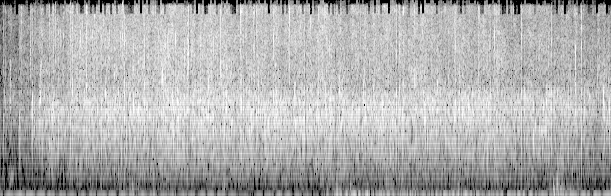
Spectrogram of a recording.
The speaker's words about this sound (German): Cool, dann herzlichen großen Applaus bitte.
